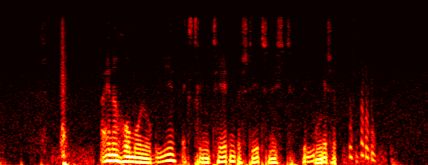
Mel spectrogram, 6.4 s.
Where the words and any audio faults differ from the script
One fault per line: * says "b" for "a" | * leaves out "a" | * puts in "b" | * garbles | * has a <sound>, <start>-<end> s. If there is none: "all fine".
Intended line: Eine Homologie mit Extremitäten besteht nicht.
* has a whoosh, 0.9-1.2 s
* leaves out "mit"
* garbles
* has a chirp, 5.3-5.7 s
